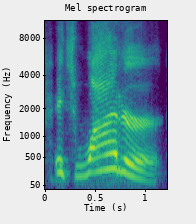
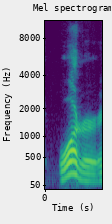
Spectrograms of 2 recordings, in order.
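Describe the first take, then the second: First: "water" as a loud, high, stretched "wah-ter"; strident "water". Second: "water" with a rounded "aw" vowel; usual "water". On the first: Mom correcting the speaker, strident drawn-out "wah-ter". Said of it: "It's so strident". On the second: Speaker answering mom, matter-of-fact rounded "water". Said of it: "And I'm like". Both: Retold or imitated.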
